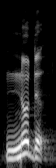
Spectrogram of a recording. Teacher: कलकला के 5 वर्ड हैं, क़ाफ़ ता बा जीम दाल। तो कलकला करेंगे यानी ये वर्ड हमारे मुंह के अंदर, माउथ के अंदर घूमे, पलटे, गेंद की तरह, जैसे दीवार पर लगाते हैं वापस आती है, इसी तरह।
